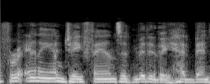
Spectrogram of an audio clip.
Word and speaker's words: Fernandes: His name is pronounced as Bruno Mig-el. Fer-nanj fans admitted they had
